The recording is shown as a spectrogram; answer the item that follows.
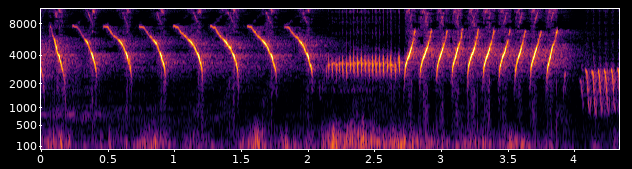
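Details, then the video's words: A singing canary gives a rapid series of high, downslurred whistles, about four a second, then a buzzy trill, quicker whistles and a lower rolling trill. "KENARI GACOR | CANARY SINGING"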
